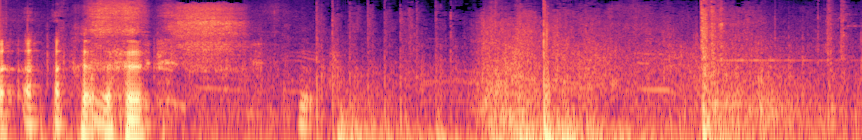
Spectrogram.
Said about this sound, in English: Shooting at me.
